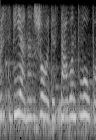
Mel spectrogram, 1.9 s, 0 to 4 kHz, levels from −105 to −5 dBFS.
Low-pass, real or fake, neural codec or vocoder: 3.6 kHz; real; none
